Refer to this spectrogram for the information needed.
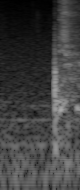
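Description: About half a second of quiet room tone, then a single sharp, explosive cough burst that fades quickly; an acted cough.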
